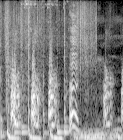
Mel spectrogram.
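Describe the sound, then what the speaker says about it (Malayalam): A dog barks and yips several times in quick succession, close by, ending with a whine-like yelp; a voice murmurs faintly in between. "അതിനോട് കുരയ്ക്കാതിരിക്കാൻ പറയടാ."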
